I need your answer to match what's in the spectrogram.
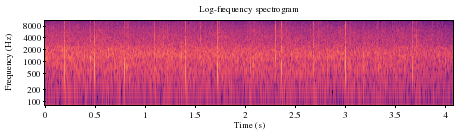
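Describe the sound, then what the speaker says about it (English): A graduation audience applauds faculty and staff of an apprentice school, a steady bed of clapping with sharper individual claps standing out near by at irregular intervals. "please give your faculty and staff a round of applause for their commitment to training and academic excellence."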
